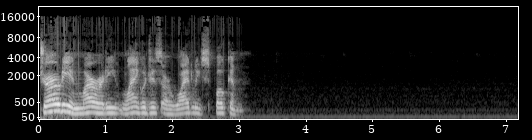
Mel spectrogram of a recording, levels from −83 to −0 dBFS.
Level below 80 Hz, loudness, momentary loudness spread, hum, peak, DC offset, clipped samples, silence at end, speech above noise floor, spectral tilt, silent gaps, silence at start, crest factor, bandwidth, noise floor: -52 dBFS; -17 LUFS; 10 LU; none; -2 dBFS; under 0.1%; under 0.1%; 4.15 s; 42 dB; -5 dB/octave; none; 0 s; 20 dB; 16.5 kHz; -58 dBFS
